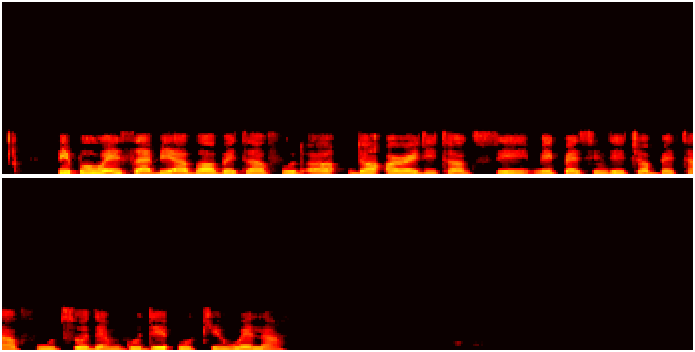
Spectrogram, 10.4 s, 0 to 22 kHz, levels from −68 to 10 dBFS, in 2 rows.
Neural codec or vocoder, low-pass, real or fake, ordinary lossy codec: none; 5.4 kHz; real; none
